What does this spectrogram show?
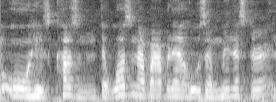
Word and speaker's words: Abarbanel: So Abarbanel was a major commentary in the Torah. Some people pronounce it Abravnel.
